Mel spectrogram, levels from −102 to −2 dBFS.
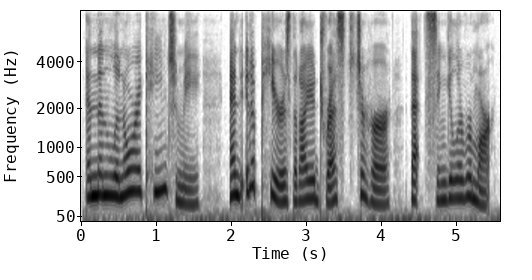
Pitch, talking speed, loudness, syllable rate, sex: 225 Hz, 180 wpm, -16 LUFS, 5.2 syllables/s, female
